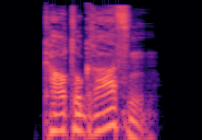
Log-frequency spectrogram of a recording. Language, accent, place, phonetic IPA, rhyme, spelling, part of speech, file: German, Germany, Berlin, [kaʁtoˈɡʁaːfn̩], -aːfn̩, Kartographen, noun, De-Kartographen.ogg
- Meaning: inflection of Kartograph: 1. genitive/dative/accusative singular 2. nominative/genitive/dative/accusative plural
